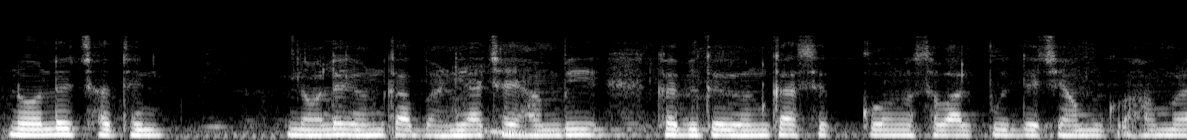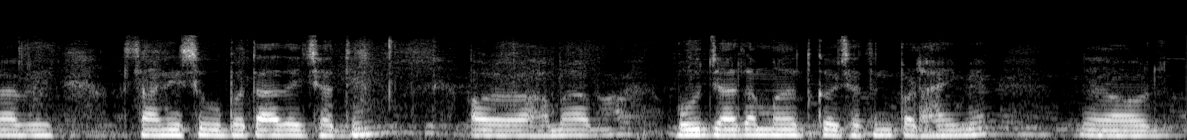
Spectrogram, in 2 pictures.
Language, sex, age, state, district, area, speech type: Maithili, male, 18-30, Bihar, Sitamarhi, rural, spontaneous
